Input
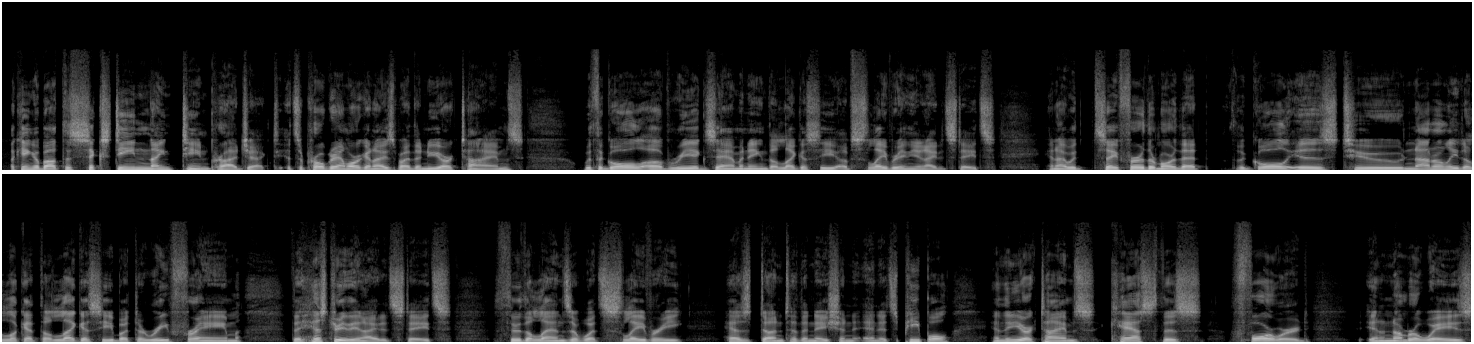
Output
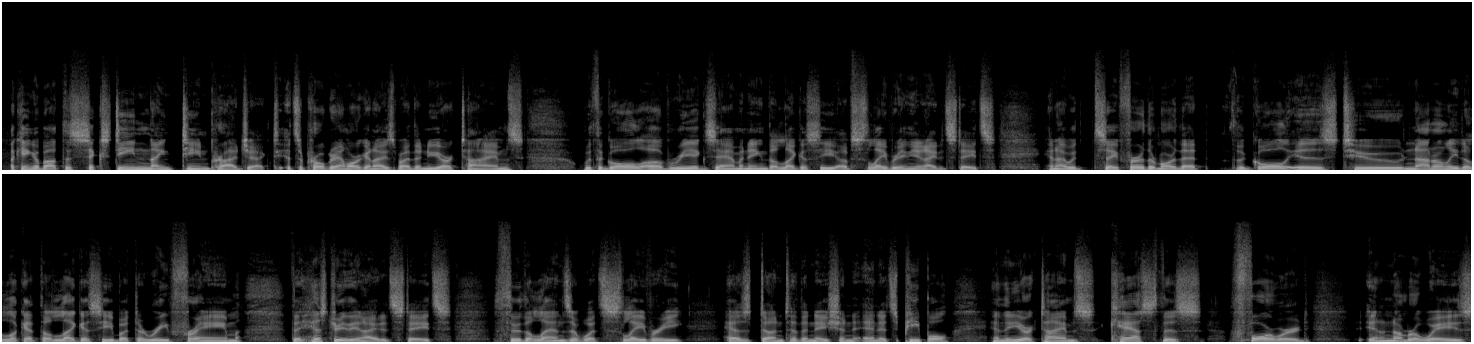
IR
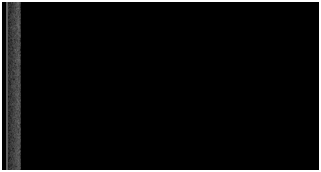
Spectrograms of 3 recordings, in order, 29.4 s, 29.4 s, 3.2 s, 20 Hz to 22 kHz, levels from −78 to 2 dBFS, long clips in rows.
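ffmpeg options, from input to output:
-af "highshelf=frequency=12000:gain=-12,acompressor=threshold=-39dB:ratio=2.5,volume=5.5dB"

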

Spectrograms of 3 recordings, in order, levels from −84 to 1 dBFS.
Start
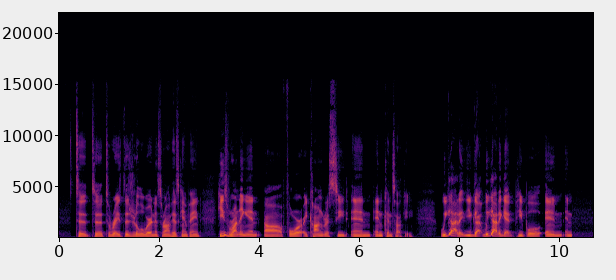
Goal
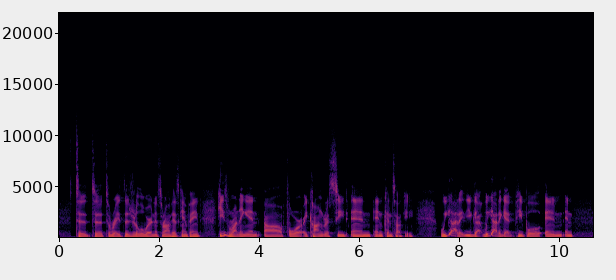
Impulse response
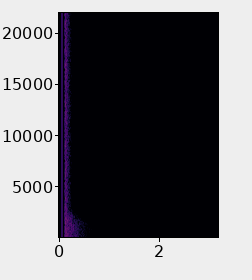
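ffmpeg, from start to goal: -filter_complex "[0:a]lowpass=3700,equalizer=frequency=150:width=5.3:gain=8.5,acrossover=split=120[link_01][link_02];[link_02]acompressor=threshold=-38dB:ratio=6[link_03];[link_01][link_03]amix=inputs=2:normalize=0,volume=1dB"

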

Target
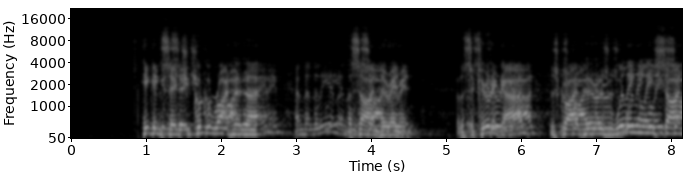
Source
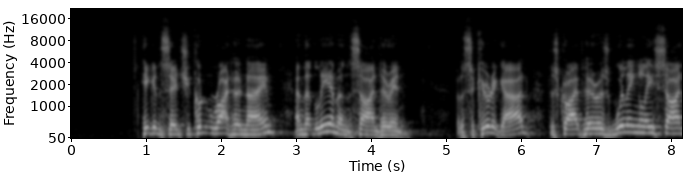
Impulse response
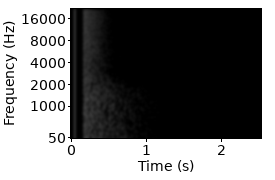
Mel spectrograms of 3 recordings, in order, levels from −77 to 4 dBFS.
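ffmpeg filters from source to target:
-filter_complex "[0:a]lowshelf=frequency=140:gain=6[link_01];[1:a]atrim=start_sample=2205,afade=type=out:start_time=0.18:duration=0.01,atrim=end_sample=8379[link_02];[link_01][link_02]afir=irnorm=-1:irlink=0,asettb=1/sr,asplit=3[link_03][link_04][link_05];[link_03]atrim=end=2.484[link_06];[link_04]atrim=start=2.48:end=3.7,asetpts=PTS-STARTPTS,afade=type=in:duration=0.004:curve=qsin,afade=type=out:start_time=1.216:duration=0.004:curve=qsin,acompressor=threshold=-38dB:ratio=16[link_07];[link_05]atrim=start=3.696[link_08];[link_06][link_07]acrossfade=duration=0.004:curve1=hsin:curve2=qsin[link_09];[link_09][link_08]acrossfade=duration=0.004:curve1=qsin:curve2=hsin"

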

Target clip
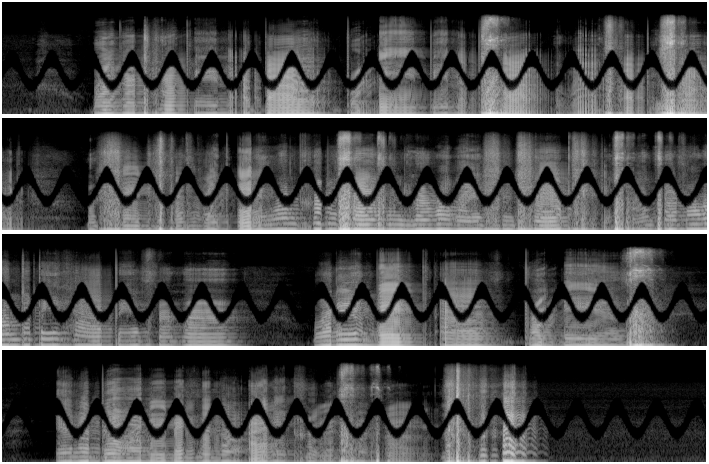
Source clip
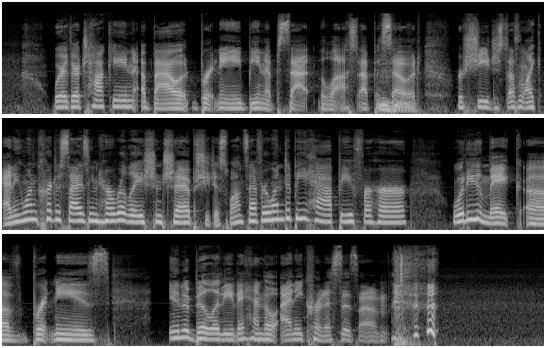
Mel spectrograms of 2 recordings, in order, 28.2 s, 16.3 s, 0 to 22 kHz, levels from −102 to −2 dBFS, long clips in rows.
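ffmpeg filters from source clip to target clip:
ffmpeg -i in.wav -filter_complex "[0:a]crystalizer=i=3:c=0,aeval=exprs='0.708*(cos(1*acos(clip(val(0)/0.708,-1,1)))-cos(1*PI/2))+0.0794*(cos(7*acos(clip(val(0)/0.708,-1,1)))-cos(7*PI/2))+0.141*(cos(8*acos(clip(val(0)/0.708,-1,1)))-cos(8*PI/2))':channel_layout=same,asplit=2[link_01][link_02];[link_02]adelay=64,lowpass=frequency=4700:poles=1,volume=-12dB,asplit=2[link_03][link_04];[link_04]adelay=64,lowpass=frequency=4700:poles=1,volume=0.22,asplit=2[link_05][link_06];[link_06]adelay=64,lowpass=frequency=4700:poles=1,volume=0.22[link_07];[link_01][link_03][link_05][link_07]amix=inputs=4:normalize=0,asetrate=25442,aresample=44100,equalizer=frequency=7000:width=4.3:gain=5,afftfilt=real='re*(1-between(b*sr/1024,970*pow(3200/970,0.5+0.5*sin(2*PI*2.5*pts/sr))/1.41,970*pow(3200/970,0.5+0.5*sin(2*PI*2.5*pts/sr))*1.41))':imag='im*(1-between(b*sr/1024,970*pow(3200/970,0.5+0.5*sin(2*PI*2.5*pts/sr))/1.41,970*pow(3200/970,0.5+0.5*sin(2*PI*2.5*pts/sr))*1.41))':win_size=1024:overlap=0.75,volume=2dB" out.wav

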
